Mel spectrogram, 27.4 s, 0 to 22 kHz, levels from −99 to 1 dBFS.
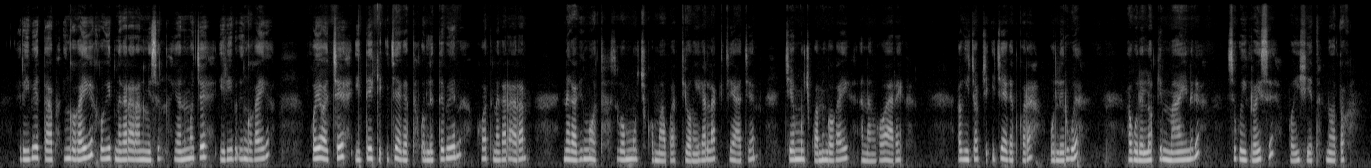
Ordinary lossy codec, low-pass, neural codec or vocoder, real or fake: none; 19.8 kHz; none; real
